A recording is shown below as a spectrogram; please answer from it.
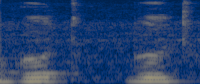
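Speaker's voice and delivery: good with a long stretched u and no l. Shown as a demonstration. Teacher modelling good for the class, long u sound. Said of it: "es una U alargada".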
